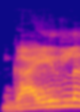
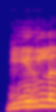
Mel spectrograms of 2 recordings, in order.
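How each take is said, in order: First: The vowel sounds like eye in fire. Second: The vowel sounds like ee in see. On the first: "गायरलं झालं का? नाही" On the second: "गिरलं झालं का? नाही"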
